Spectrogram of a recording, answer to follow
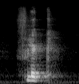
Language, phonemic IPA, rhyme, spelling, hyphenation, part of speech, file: Dutch, /flɪk/, -ɪk, flik, flik, noun / verb, Nl-flik.ogg
- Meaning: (noun) 1. synonym of politieagent (“police officer”) 2. paw, mitt (crude term for a human hand) 3. homosexual; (verb) inflection of flikken: first-person singular present indicative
